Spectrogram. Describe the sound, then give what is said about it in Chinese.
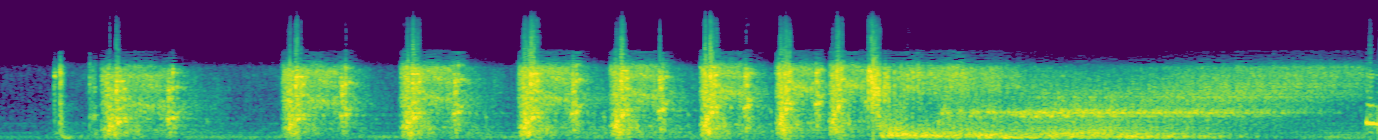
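A single-cylinder model steam engine, just adjusted and repaired by Watt, is run: it chugs in sharp, loud puffs that gradually quicken, then settles into a steady hissing whir with a faint tonal hum, without any talking. “嗯，是主机本身还有缺点，只有一个气缸，一会儿冷一会儿热的，所以才会坏。”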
